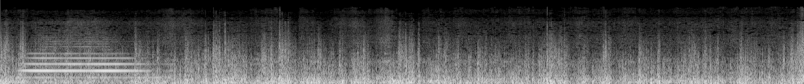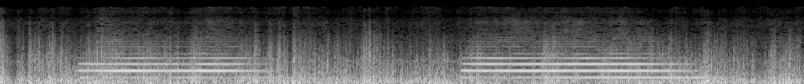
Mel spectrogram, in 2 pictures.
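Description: Horn of the train's CC201 diesel locomotive sounding three steady blasts: a short one at the start, then two longer ones about nine and thirteen seconds in. It is heard from a coach further back, over a continuous rush of wind on the microphone and the train's running noise.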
